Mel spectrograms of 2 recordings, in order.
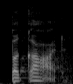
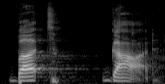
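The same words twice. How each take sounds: First: It is said in a plain speaking voice. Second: It is said in a Southern Baptist preacher style.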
